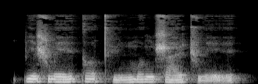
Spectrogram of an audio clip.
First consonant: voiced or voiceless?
voiceless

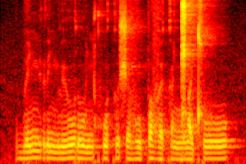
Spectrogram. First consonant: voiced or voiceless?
voiced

